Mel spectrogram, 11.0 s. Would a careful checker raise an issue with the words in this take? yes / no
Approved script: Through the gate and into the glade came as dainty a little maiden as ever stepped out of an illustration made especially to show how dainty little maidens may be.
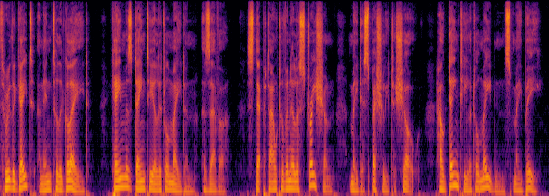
no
